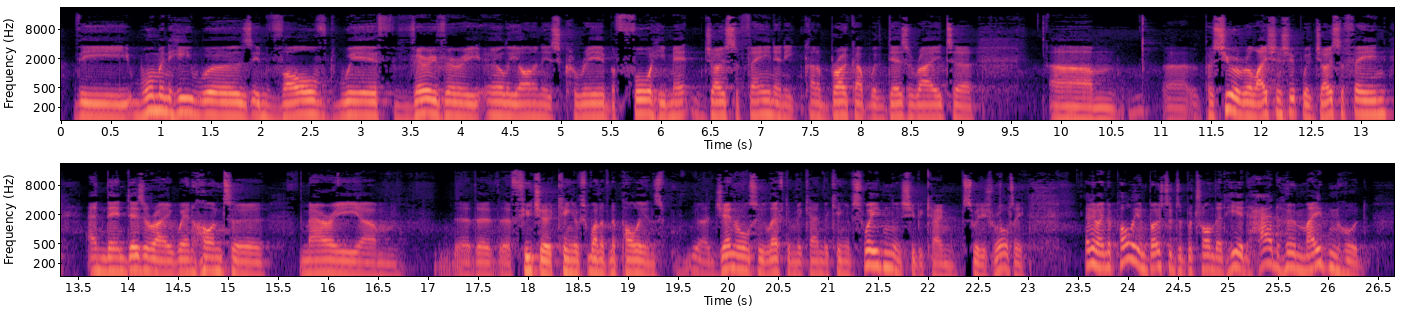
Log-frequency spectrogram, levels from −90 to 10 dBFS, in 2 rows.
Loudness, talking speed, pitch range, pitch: -21 LUFS, 170 wpm, 115-140 Hz, 125 Hz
